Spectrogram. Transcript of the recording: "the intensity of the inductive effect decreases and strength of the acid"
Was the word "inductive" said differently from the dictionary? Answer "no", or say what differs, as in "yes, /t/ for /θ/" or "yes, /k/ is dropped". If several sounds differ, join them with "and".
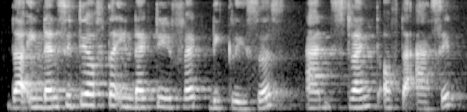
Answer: yes, /v/ is dropped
